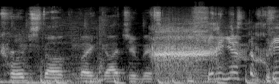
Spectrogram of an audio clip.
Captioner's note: screeches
